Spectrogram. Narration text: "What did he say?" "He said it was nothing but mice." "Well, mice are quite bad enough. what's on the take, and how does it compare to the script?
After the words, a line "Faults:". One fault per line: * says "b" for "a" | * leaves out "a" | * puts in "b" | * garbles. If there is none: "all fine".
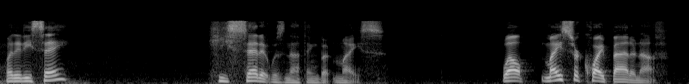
"What did he say?" "He said it was nothing but mice." "Well, mice are quite bad enough.
Faults:
all fine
